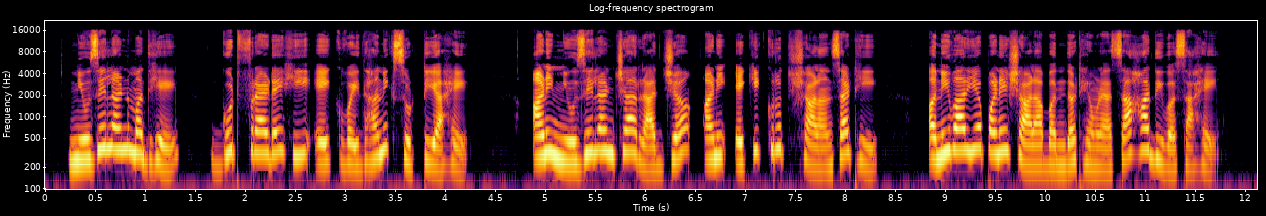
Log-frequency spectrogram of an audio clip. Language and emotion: Marathi, neutral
